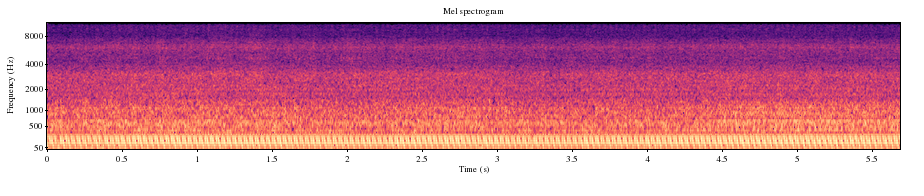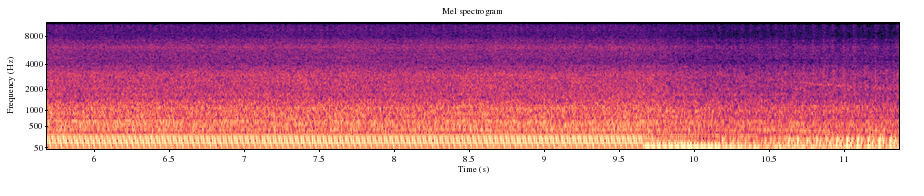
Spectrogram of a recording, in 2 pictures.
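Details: Husqvarna rider, 24hp Briggs V-twin, about 190 hours, after refitting fallen-off right-cylinder exhaust pushrod: even unbroken drone holding steady then changing speed near end; runs sound on both cylinders.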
